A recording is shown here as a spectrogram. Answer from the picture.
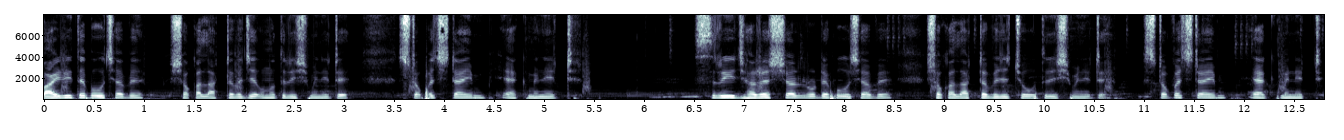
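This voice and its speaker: Against music in the background, a man speaks in a monotone, flat intonation. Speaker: timetable narrator. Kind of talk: voice-over reading a timetable.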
